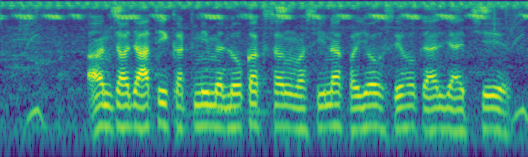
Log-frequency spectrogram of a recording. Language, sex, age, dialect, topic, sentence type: Maithili, male, 18-24, Southern/Standard, agriculture, statement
